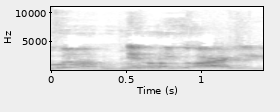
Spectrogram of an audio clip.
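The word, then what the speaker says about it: murumuru: So it's Murmur.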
